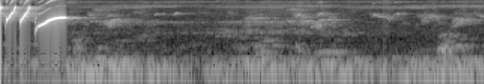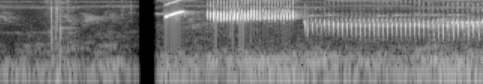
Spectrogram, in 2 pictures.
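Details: Canary song used to provoke rival birds into singing: a few sharp rising whistled sweeps, a stretch of low background hum, then a buzzy high trill giving way to a sustained, rapid lower trill.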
